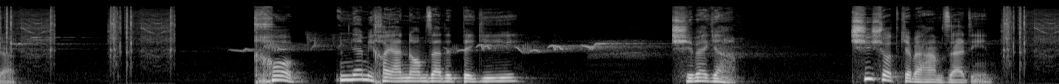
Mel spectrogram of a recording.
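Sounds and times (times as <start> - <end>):
speech: 0.0 - 0.3, 2.7 - 5.3, 6.8 - 7.5, 8.5 - 10.1
camera shutter click taking photos in front of a half-ruined house: 0.1 - 1.8, 10.0 - 10.5
camera film-advance motor whirring: 0.2 - 1.8, 10.0 - 10.5.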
